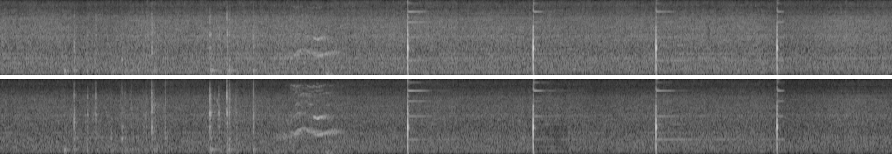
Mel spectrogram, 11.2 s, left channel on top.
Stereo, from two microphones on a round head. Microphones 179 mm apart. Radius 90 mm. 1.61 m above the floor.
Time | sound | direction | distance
0.8 | typing on a keyboard | 60° right (ahead or behind) | ?
3.4 | a cat meowing | 45° right (ahead or behind) | ?
5.1 | a chime | 5° right (ahead or behind) | ?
